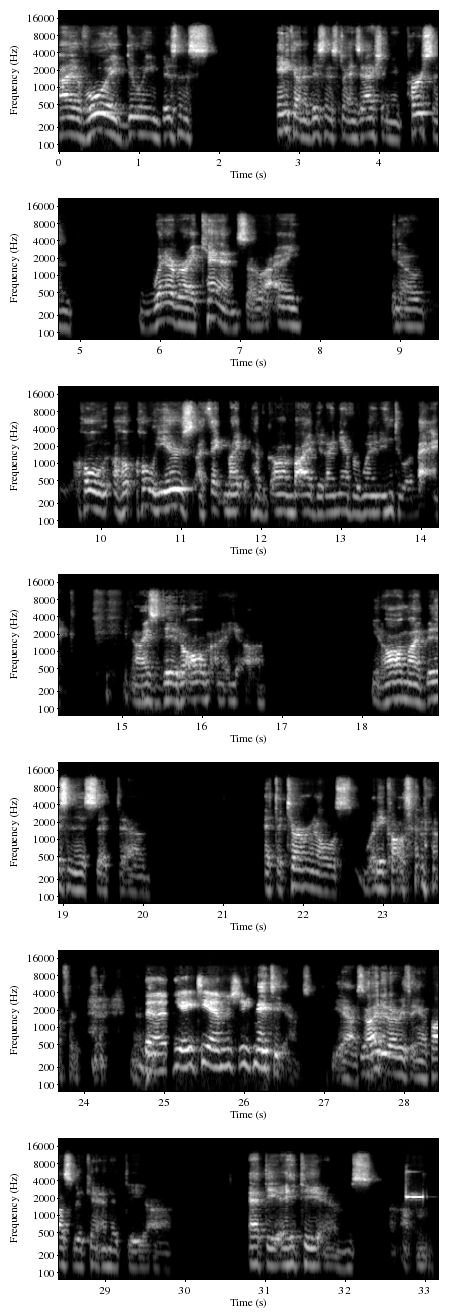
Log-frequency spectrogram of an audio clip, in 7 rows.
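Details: Adult man with spasmodic dysphonia diagnosed at age 51, managed without Botox through practice and workarounds; talking is tiring and some words such as "yes" take great effort. Finding: spasmodic dysphonia.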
